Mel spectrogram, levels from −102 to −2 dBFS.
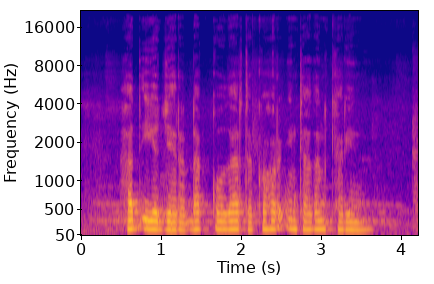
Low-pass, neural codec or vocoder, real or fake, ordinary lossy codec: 19.8 kHz; vocoder, 44.1 kHz, 128 mel bands every 256 samples, BigVGAN v2; fake; none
